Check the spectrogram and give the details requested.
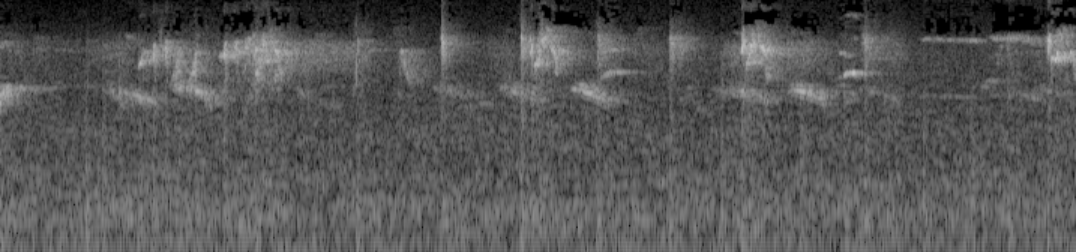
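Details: Palani laughingthrush, named as a subspecies of the Kerala laughingthrush, heard in a series of high squeaky whistles and chattering notes repeated irregularly, roughly two dozen bursts a minute, with faint clicks between.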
